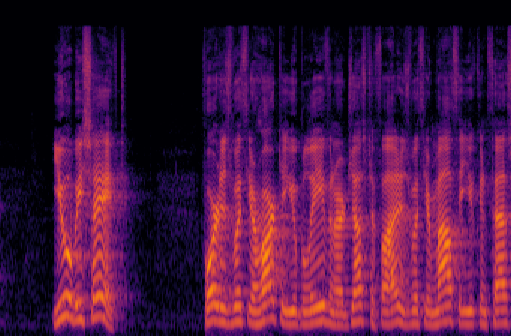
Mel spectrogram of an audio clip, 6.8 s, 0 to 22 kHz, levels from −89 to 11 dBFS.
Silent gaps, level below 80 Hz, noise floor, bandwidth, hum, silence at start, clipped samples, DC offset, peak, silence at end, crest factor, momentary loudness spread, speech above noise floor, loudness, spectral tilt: none; -76 dBFS; -69 dBFS; 16 kHz; none; 0.7 s; under 0.1%; under 0.1%; -4 dBFS; 0 s; 18 dB; 8 LU; 48 dB; -20 LUFS; -4 dB/octave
